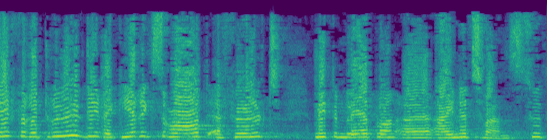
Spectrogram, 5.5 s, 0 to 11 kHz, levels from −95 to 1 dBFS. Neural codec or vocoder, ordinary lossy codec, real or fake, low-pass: vocoder, 24 kHz, 100 mel bands, Vocos; AAC, 32 kbps; fake; 9.9 kHz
